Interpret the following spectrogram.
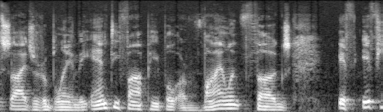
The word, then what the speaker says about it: Antifa: They put the accent on the wrong syllable. It's Antifa now beating up people in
